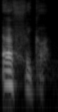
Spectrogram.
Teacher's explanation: Where is the stress in this case? In the first syllable in Africa.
